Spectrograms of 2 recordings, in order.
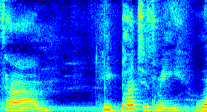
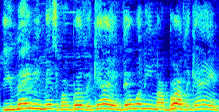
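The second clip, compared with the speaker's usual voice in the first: retold husband's angry outburst, higher and louder; angry yell; 6 semitones higher, 4 dB louder than usual. Husband yelling at wife in the car, angry shout. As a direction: snap it at her like he's furious.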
